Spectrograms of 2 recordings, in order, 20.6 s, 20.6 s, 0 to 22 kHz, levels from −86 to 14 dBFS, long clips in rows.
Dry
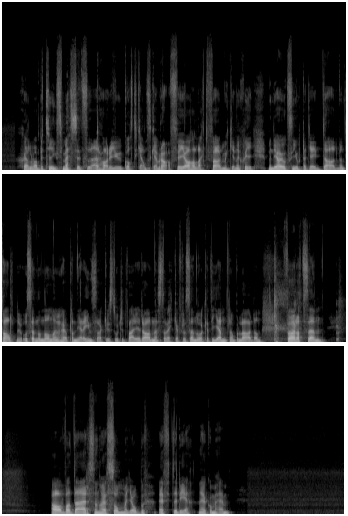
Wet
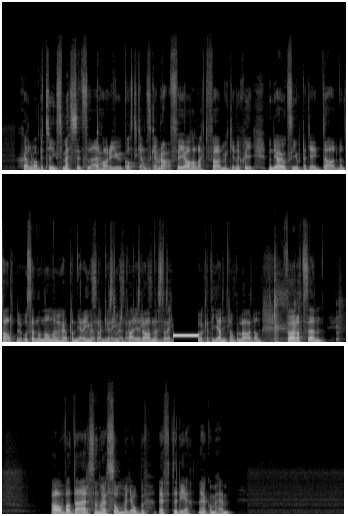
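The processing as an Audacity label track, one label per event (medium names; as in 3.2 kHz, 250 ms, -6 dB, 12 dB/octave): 2.270000	3.370000	de-hum 73.01 Hz, notches 39
7.980000	9.080000	echo throw 560 ms, feedback 60%, level -7 dB
10.310000	10.810000	bleep 925 Hz -8 dBFS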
